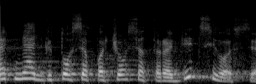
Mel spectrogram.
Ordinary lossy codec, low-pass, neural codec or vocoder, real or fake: Opus, 32 kbps; 14.4 kHz; none; real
